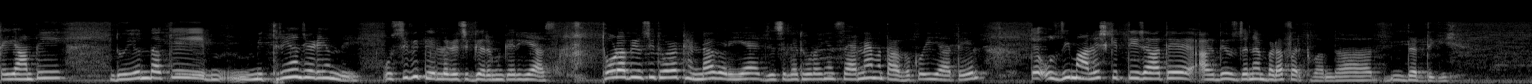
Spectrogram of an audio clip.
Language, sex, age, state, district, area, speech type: Dogri, female, 30-45, Jammu and Kashmir, Udhampur, rural, spontaneous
